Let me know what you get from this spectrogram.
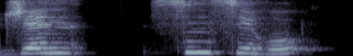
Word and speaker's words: Jen Sincero: Il y a You Are a Badass de Jen Sincero. C'est comme ça qu'on le prononce.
